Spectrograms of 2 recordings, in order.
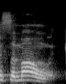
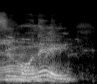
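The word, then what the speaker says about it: Symoné: It's like Raven Simone. She has an exotic U on. It's supposed to be Simone, and she's like, the accent is silent.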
